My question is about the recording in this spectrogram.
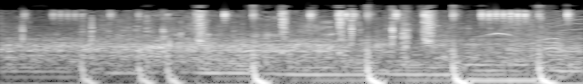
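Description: Skateboard wheels rolling on pavement under a music track with a deep kick-drum beat and a steady heavy bass.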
